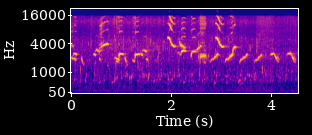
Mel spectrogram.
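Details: Greater green leafbirds exchanging song in bamboo forest along a river: loud, rich whistled slurs rising and falling, with sharp high flicks, repeated in close succession over trickling water.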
